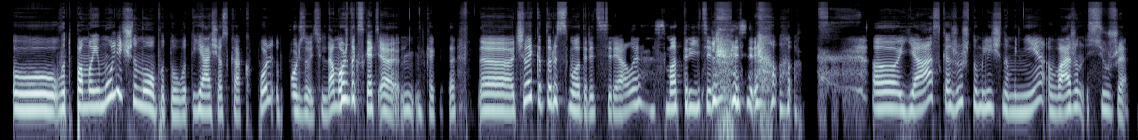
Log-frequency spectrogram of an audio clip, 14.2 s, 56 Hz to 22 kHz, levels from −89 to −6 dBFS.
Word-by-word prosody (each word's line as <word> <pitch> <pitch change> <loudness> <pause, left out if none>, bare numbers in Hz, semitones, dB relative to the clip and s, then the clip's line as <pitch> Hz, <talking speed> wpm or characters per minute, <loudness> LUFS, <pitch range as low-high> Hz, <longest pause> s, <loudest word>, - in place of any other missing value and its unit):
У, 200 -1 +5
вот 215 +1 -2
по 235 - +6
моему 235 +7 +2
личному 305 - +2
опыту, 180 -6 -2
вот 160 +3 -9
я 190 -1 +1
щас, 175 0 -5
как 155 -1 -8
поль 160 - -1 0.2
пользователь, 170 -4 -5
да, - - +3
можно 315 +8 +5
так 330 - +1
сказать, 215 0 +3
а, 185 -3 +2
м, 200 -1 -10 0.2
как-то, 175 +1 -11 0.3
а, 195 -1 +4
человек, 320 - +1
который 275 +2 -1
смотрит 195 -7 -4
сериалы, 190 +10 -5 0.2
смотритель 225 +4 0 0.3
сериалов, 260 -2 -2 1.4
э, - - -1
я 205 - +1
скажу, 235 -4 -6
что, 265 - -8
м, 220 - -6
лично 220 -3 -6
мне 195 +11 -5
важен 195 +4 +1
сюжет 195 0 -7
205 Hz, 150 wpm, -21 LUFS, 185-235 Hz, 1.4 s, по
